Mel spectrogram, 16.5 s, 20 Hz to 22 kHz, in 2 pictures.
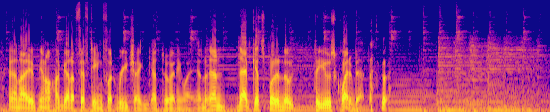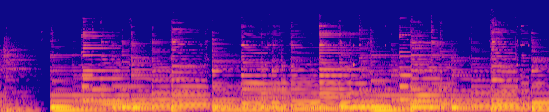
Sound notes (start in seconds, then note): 5.4 chuckling; 6.2 upbeat guitar music; 9.3 light guitar music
